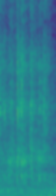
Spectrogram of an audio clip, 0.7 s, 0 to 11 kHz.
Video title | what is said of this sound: What to do if your client doesn't like your sample piece (Fly Fishing Commission Take 2) | if you start shaking it and don't hear that ball bearing, you got a lot of work to do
